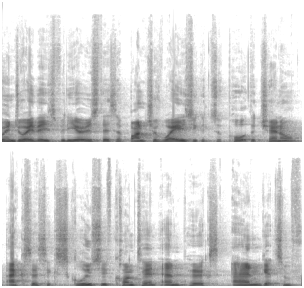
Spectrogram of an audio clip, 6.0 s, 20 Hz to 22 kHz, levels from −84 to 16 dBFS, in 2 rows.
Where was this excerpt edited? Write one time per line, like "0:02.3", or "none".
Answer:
none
